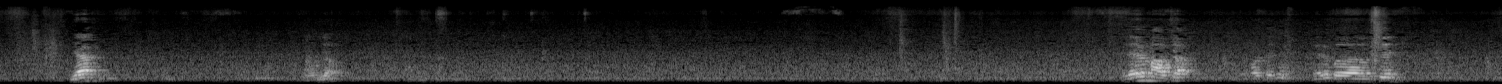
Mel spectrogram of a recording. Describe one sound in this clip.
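A man speaks in short bursts nearby.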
